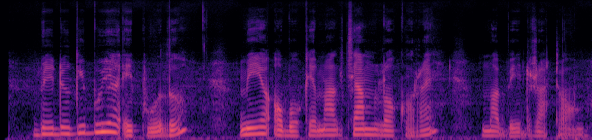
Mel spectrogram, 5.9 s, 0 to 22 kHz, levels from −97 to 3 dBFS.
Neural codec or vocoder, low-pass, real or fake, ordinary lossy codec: codec, 44.1 kHz, 7.8 kbps, Pupu-Codec; none; fake; none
